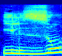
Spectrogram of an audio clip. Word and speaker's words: ils ont: For now, just notice how the S at the end of il sounds like a Z sound at the end of it.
